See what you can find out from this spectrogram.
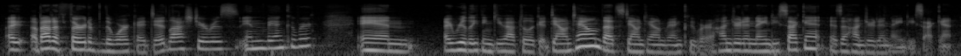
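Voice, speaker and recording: A woman's voice: fairly low pitch, fairly quick, fairly bright tone, clean tone. A woman appraiser speaking on a panel, giving direct explanations in answer to questions.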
